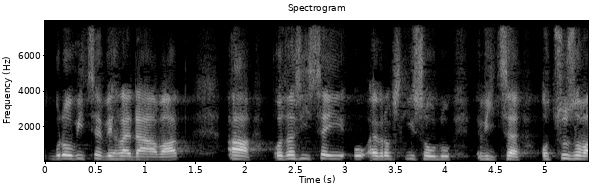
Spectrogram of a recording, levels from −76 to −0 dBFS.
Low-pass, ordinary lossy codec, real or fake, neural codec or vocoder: none; none; real; none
